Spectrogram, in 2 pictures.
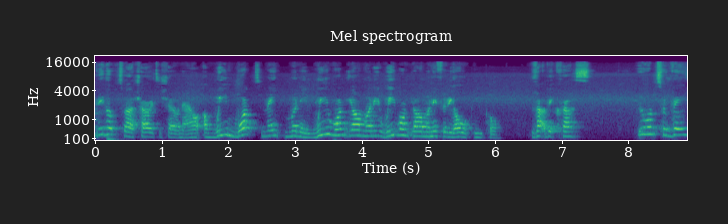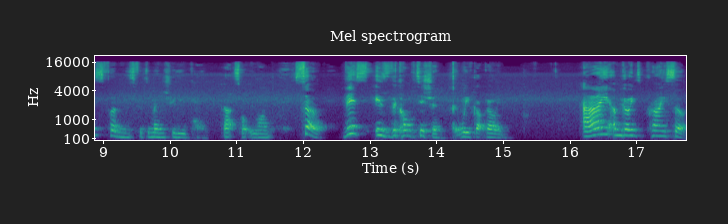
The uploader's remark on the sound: Navigates some sound issues. There’s absolutely no reason for it happening, but hopefully you can hear it enough!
